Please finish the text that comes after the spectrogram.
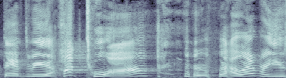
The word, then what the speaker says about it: Tuah: It's Tuah.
